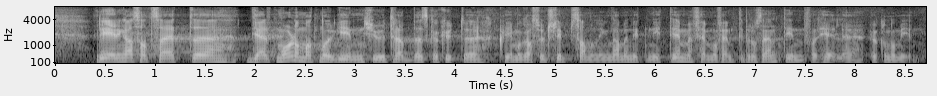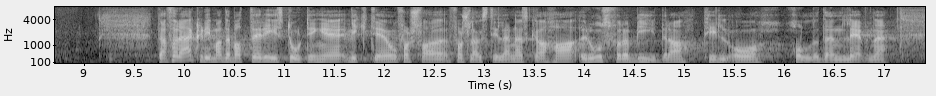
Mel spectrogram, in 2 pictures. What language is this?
Norwegian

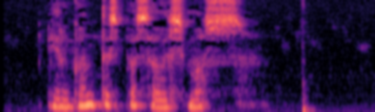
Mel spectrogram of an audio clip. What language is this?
Latgalian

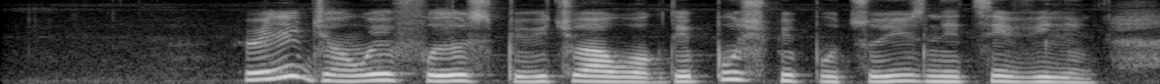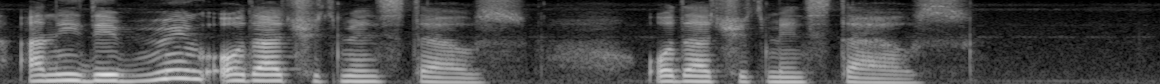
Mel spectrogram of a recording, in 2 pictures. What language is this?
Nigerian Pidgin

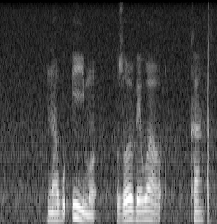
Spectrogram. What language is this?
Venda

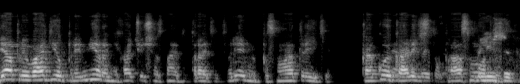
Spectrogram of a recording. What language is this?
Russian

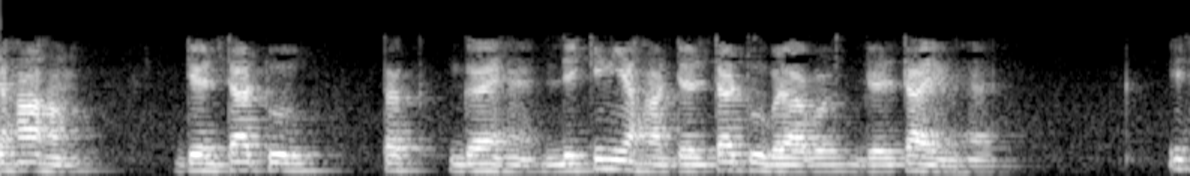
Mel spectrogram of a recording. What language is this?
Hindi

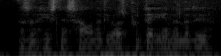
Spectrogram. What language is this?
Danish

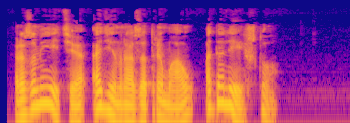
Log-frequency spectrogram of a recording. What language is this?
Belarusian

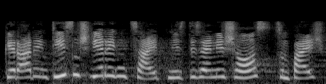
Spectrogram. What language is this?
German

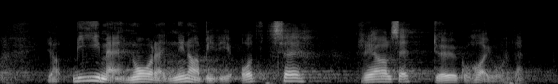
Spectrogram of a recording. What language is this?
Estonian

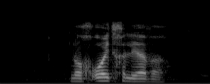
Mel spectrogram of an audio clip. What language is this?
Afrikaans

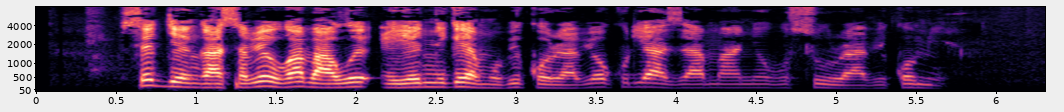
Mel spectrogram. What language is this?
Ganda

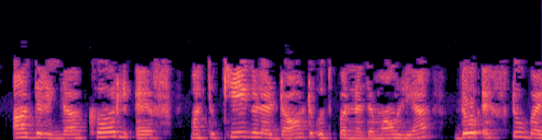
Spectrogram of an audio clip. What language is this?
Kannada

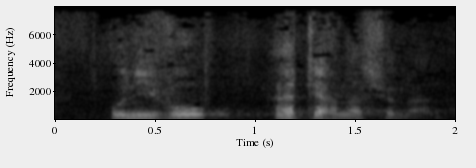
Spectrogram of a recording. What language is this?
French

